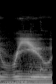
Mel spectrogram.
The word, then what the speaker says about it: Ryu: The only thing I know is correct is that you say Ryu instead of Ru or other shit.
